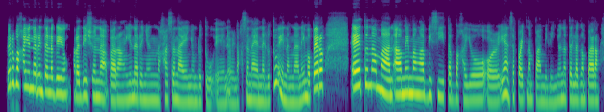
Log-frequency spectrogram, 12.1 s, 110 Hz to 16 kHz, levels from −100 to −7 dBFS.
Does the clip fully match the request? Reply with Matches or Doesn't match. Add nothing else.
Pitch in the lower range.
Doesn't match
